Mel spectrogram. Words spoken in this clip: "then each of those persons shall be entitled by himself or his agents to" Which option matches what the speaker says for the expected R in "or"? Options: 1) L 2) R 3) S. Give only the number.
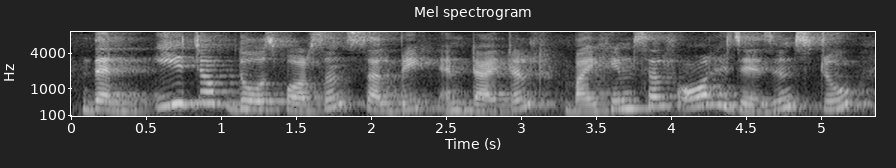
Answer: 1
